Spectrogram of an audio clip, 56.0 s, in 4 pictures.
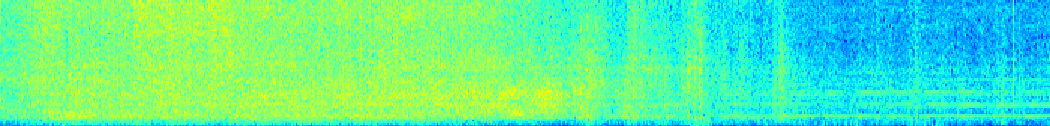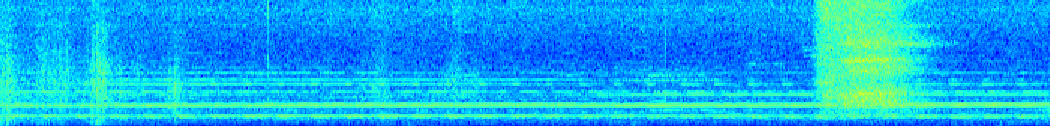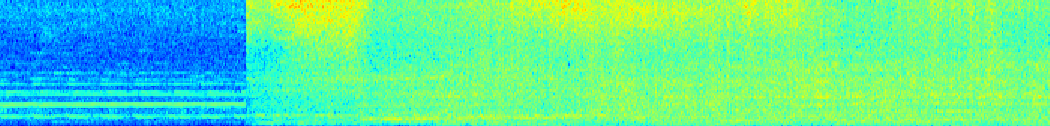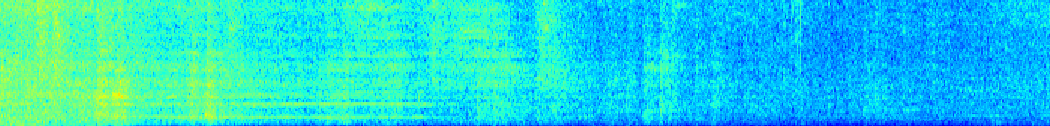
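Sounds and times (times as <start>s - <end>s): electric train passing: 0.0s - 56.0s
steady electronic warning tone: 8.6s - 41.3s, 41.9s - 47.9s.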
